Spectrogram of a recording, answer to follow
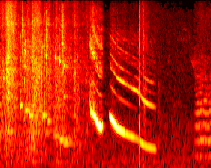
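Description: Cartoon sound effects: a short, loud falling whistle-like glide about two seconds in, followed at once by a longer, slower falling glide with a sharp click near its end.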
